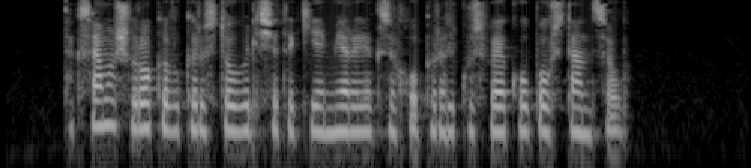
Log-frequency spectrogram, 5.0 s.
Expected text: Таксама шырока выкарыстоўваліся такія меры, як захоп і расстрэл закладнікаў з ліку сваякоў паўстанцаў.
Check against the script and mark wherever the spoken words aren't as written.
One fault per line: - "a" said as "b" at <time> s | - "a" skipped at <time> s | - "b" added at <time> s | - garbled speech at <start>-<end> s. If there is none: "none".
- "расстрэл закладнікаў" skipped at 3.0 s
